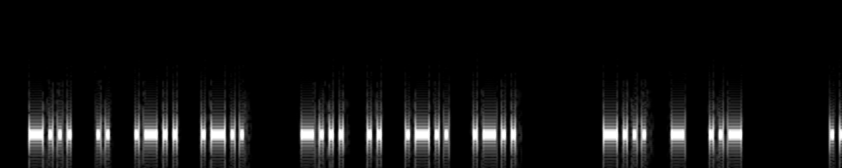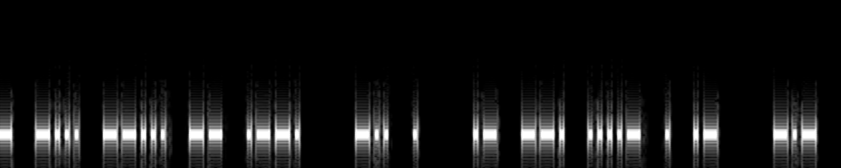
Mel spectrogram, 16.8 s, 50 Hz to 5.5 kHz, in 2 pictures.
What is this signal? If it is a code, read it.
Morse code, heard as a keyed tone, about 25 wpm, spaced as for 20 wpm, 570 Hz. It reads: BILL BILL BTU AB7MP DE AG4EA K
